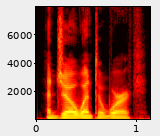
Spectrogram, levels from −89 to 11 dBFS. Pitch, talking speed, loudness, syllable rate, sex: 125 Hz, 265 wpm, -16 LUFS, 6.3 syllables/s, male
